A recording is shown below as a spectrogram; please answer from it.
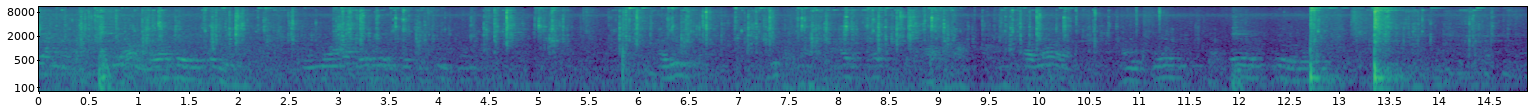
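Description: Clicking and clattering from a small wooden hand palanquin (divination chair) jostled between two men's hands, with two loud wooden knocks less than a second apart near the end. Voices murmur underneath.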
